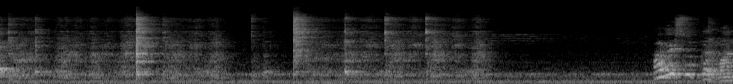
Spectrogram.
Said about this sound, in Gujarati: એકવાર આપણે સ્ટર કરી દઈએ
